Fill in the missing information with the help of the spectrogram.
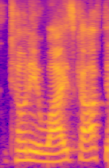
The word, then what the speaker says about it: Toni Weisskopf: Next, we have Miss Toni Weisskopf.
